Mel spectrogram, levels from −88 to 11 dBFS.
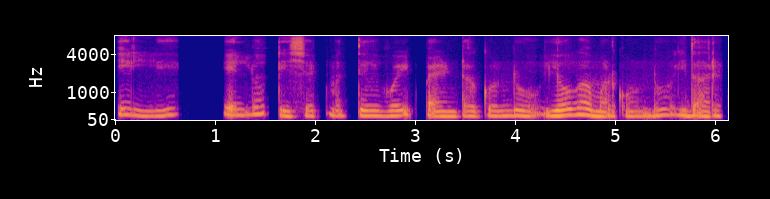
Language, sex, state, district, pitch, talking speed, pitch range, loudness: Kannada, male, Karnataka, Bangalore, 185 Hz, 105 wpm, 175-205 Hz, -18 LUFS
